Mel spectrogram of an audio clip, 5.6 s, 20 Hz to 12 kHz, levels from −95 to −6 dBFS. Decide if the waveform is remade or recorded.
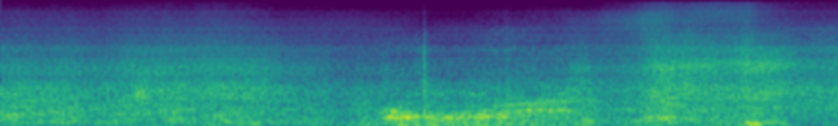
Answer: remade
